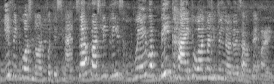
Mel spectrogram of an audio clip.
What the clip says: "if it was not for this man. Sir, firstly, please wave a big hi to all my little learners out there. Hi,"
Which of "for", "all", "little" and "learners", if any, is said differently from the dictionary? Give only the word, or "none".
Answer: learners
